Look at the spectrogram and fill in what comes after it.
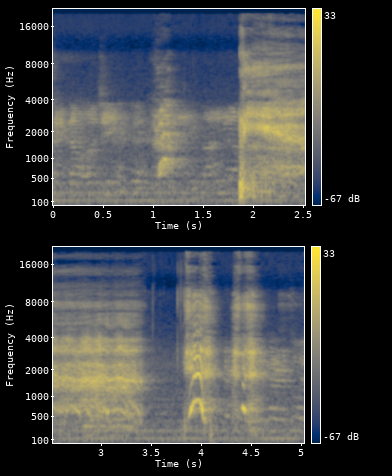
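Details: Adult man's hiccups, described as sounding like a little girl: a few sudden, high-pitched gulping hiccups with background laughter and faint music.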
